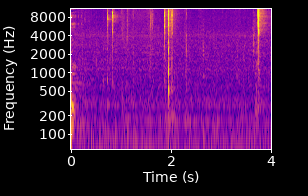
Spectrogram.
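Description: A few scattered keystrokes on a computer keyboard, about half a dozen sharp clicks with the loudest near the end, as a Jupyter notebook cell is run.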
